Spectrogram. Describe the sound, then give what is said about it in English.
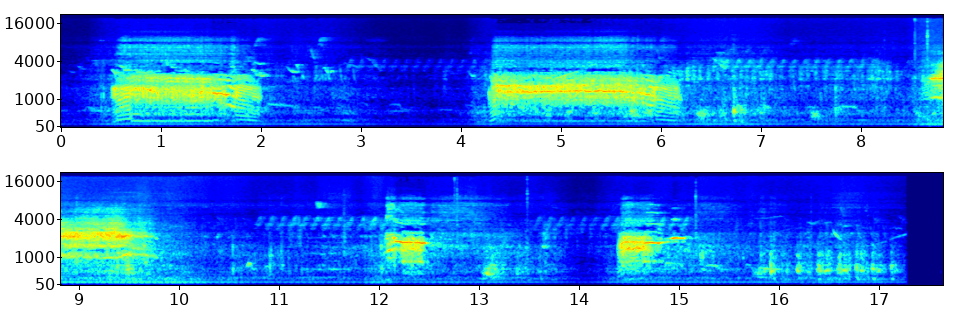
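Low, guttural hisses of turkey vultures, made when irritated or jostling for a spot at a carcass: five harsh, raspy bursts of varying length, separated by short pauses. “I searched the web to find this recording of the low, guttural hisses that turkey vultures make when they are irritated or when they're vying for a better spot on the carcass.”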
